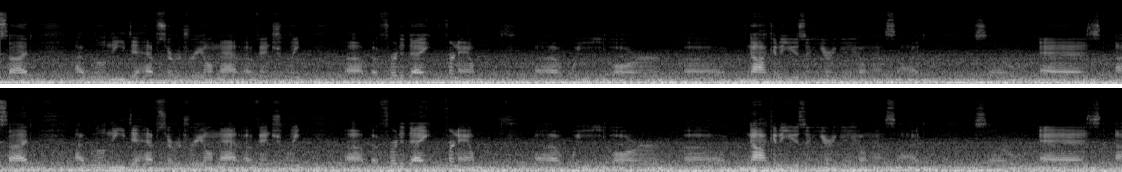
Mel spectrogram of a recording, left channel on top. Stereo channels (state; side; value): normal; both; correlation 0.59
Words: side. I will need to have surgery on that eventually, but for today, for now, we are not going to use a hearing aid on that side. So as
